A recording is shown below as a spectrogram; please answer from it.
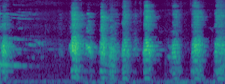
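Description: White Pekin ducks and Khaki Campbell ducks call in a series of about eight nasal honking quacks at a fairly even pace, close by but fairly quiet, over a low background hum.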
